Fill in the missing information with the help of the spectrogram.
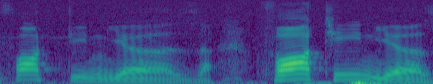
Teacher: Suppose if it ends with 14, you are stressing on teen. But after teen, you have years, then you are stressing on 4, not teen.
